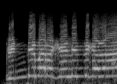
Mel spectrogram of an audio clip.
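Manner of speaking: high, projected announcing; strong voice. Acted. Son-in-law announcing a match to mother-in-law, strong voice. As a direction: call the news out for deaf ears. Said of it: "స్ట్రాంగా?".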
